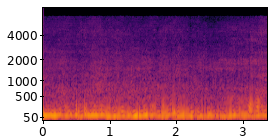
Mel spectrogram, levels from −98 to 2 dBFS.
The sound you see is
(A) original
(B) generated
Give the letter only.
B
